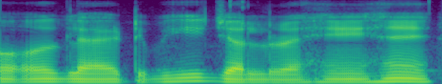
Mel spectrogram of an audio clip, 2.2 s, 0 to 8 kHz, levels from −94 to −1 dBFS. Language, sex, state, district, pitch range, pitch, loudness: Hindi, male, Jharkhand, Ranchi, 95-105 Hz, 100 Hz, -19 LUFS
